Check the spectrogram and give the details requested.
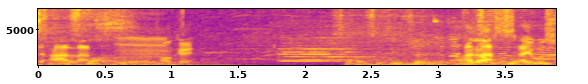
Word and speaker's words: Alas: game obach and apparently the proper way of pronouncing is alas it's alas okay alas I was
